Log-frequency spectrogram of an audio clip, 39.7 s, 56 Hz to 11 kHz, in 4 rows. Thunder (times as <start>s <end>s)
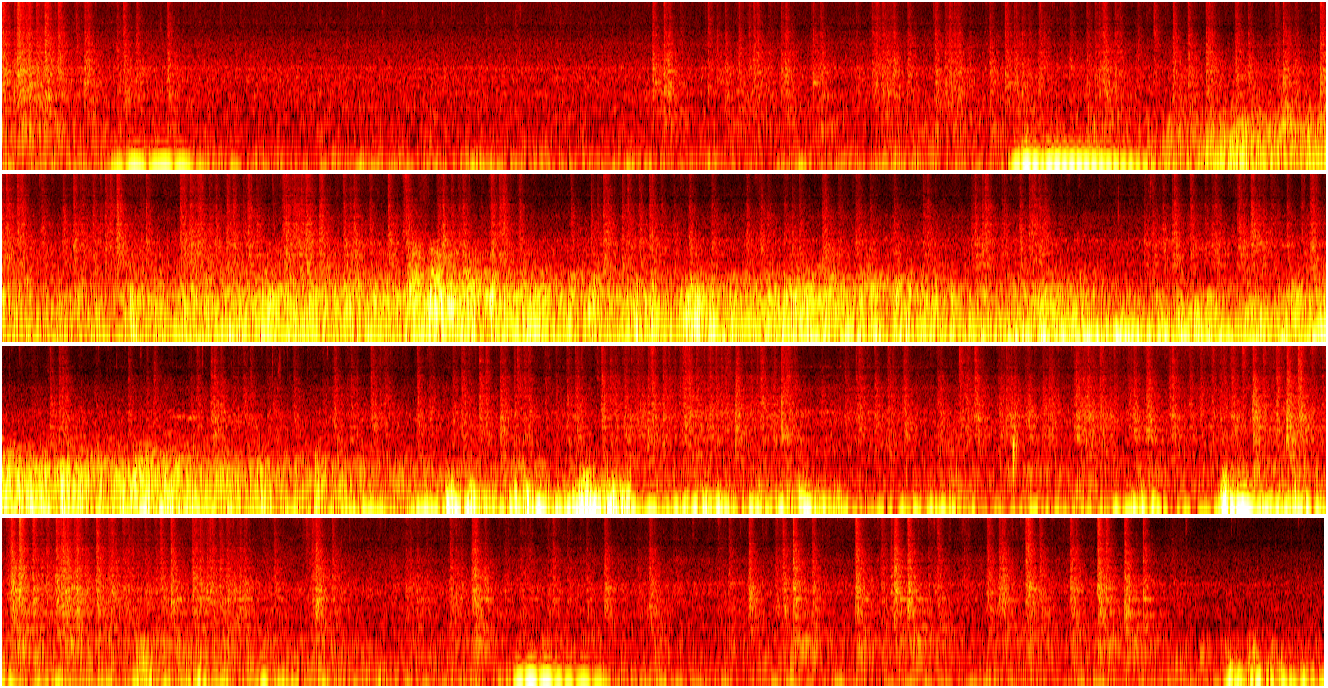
8.8s 26.0s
